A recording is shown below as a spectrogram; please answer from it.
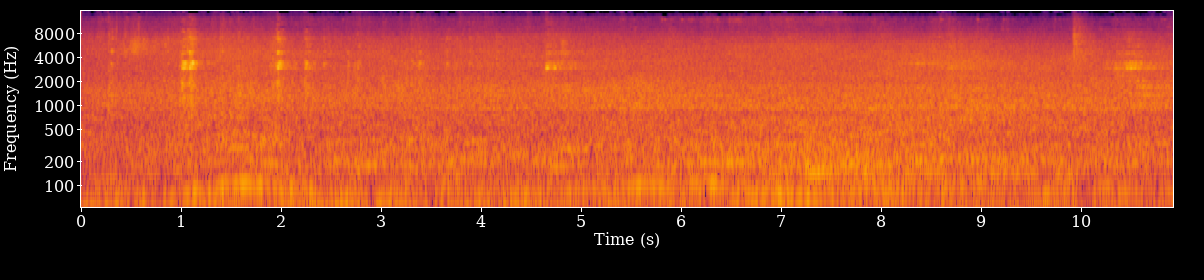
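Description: Steady low rumble of a train running on the tracks at an S-Bahn station, with a few short high squeaks about one, two and five seconds in.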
